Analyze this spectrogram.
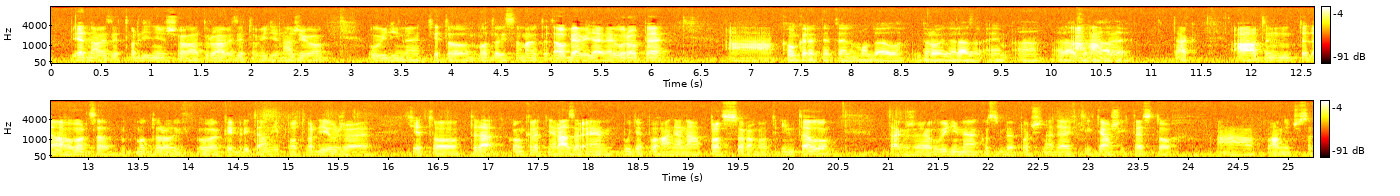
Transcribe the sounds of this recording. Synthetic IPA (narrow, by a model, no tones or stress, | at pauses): jɛd̪naʋɛd͡zjɛt̪ʋr̩ɟiɟɲɪɛt͡ʃɔad̪ɾuɦaːʋɛd͡zjɛt̪ɔʋiɟɛnaʒiʋɔ | ʔuʋiɟiːmɛt̪ɪɛt̪ɔmʔɔd̪ɛlisamajuːt̪ɛd̪aɔbjaʋiɟajvɛʊɾɔːpɛ | ʔa̰kɔŋkɾɛːt̪ɲɛt̪ɛnmɔd̪ɛld̪ɾɔjd̪ɾazɾɛ̰maɾazaɦaːd̪ɛː | t̪ak | ʔa̰t̪ɛnt̪ɛd̪aɦɔʋɔɾt͡samɔt̪ɔɾɔliʋɔʋɛlkɛjbɾit̪a̰ːniːpɔt̪ʋr̩ɟilʒɛ | t̪ɪɛt̪ʰɔt̪ɛd̪akɔŋkɾɛːt̪ɲɛɾaːzɛɾʔɛmbuɟɛpɔɦaːɲanaːpɾɔt͡sɛ̥sɔːɾɔmɔd̪int̪ɛlu | t̪a̰ɡʒɛṵʋiɟiːmɛakɔsibuɟɛpɔt͡ʃiːnaɟajft̪iːɣɟalʃixt̪ɛst̪ɔx | aɦla̰ʊɲɛt͡ʃɔ̥sa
